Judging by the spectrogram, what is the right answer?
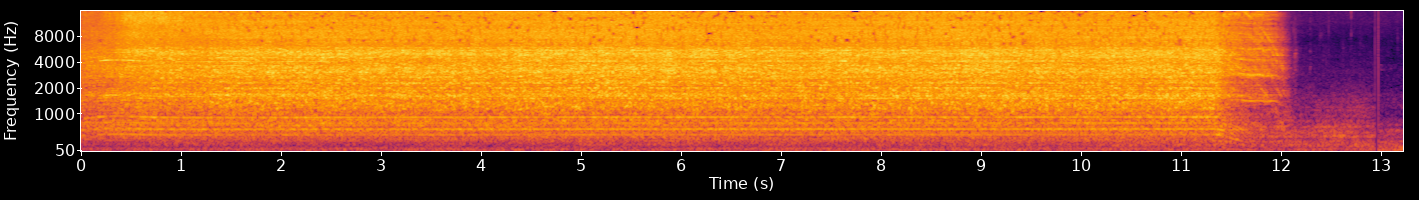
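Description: Pressure washer running, spraying through a water-broom attachment onto concrete: a steady hiss of water over the machine's hum. Near the end the hum falls in pitch and the machine winds down and stops.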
